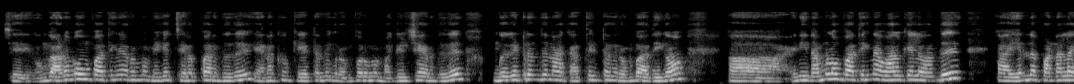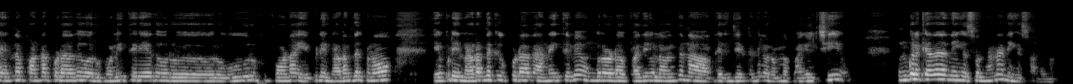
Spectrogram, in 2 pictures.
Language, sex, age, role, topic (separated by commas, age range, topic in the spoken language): Tamil, male, 20-24, host, உங்கள் வாழ்க்கையை மாற்றிய ஒரு பயண அனுபவத்தைப் பற்றி சொல்ல முடியுமா?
